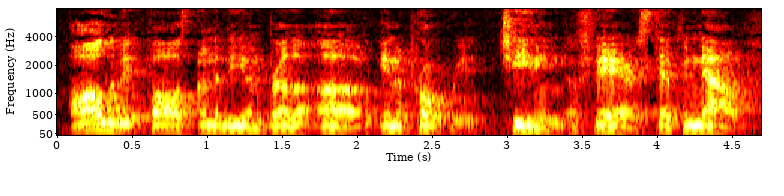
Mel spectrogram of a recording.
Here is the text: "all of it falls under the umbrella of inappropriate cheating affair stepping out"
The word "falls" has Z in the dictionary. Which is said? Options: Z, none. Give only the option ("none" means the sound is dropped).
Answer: Z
